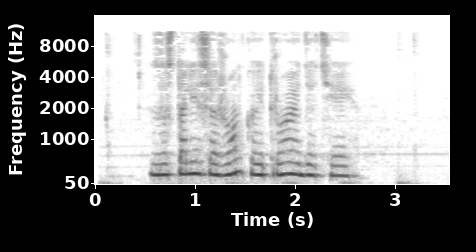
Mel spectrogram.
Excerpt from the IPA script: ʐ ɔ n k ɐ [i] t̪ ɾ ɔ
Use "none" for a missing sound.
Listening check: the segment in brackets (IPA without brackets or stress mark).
i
